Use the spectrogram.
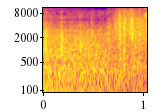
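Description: A bomb explosion in Fallout 3, heard as a dense, loud, rumbling blast that fills the whole short moment with no speech.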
